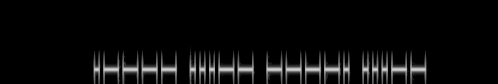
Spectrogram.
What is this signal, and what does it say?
Morse code, heard as a keyed tone, about 25 wpm, 700 Hz. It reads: 1393
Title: Numbers - 4-Digit 25wpm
